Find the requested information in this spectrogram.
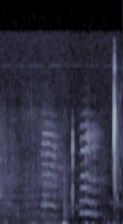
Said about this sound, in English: Um, you can hear the dogs fighting in the background. Uh, not fighting, okay, but you know fine. how siblings be. Yeah, that's, that's uh, they're play fighting yeah. like dogs.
